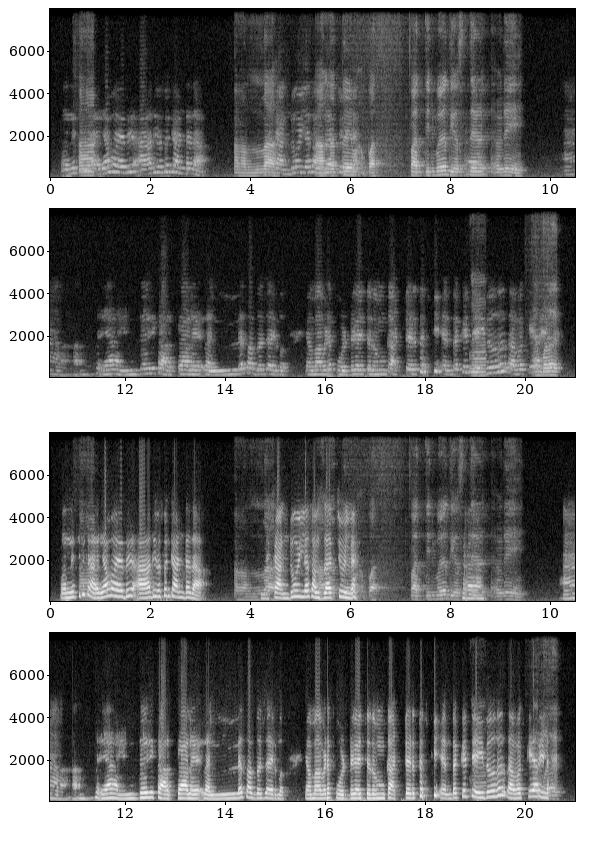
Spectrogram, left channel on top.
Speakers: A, on the right; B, on the left.
A: ഒന്നിച്ചിട്ട്
B: ആ
A: കറങ്ങാൻ പോയത് ആ ദിവസം കണ്ടതാ.
B: അള്ളാഹ്
A: പിന്നെ കണ്ടുല്ല സംസാരിച്ചുല്ല
B: അന്നത്തെ പ പത്തിരുപത് ദിവസത്തെ
A: ആഹ്
B: ഒരേ
A: ആഹ് അതയാ എ ഒരു കറക്കാണ് നല്ല സന്തോഷമായിരുന്നു ഞമ്മ അവിടെ ഫുഡ് കഴിച്ചതും കട്ടെടുത്ത് എന്തൊക്കെ ചെയ്തുന്ന്
B: ആ
A: നമക്കെ
B: നമ്മള്
A: അറിയില്ല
